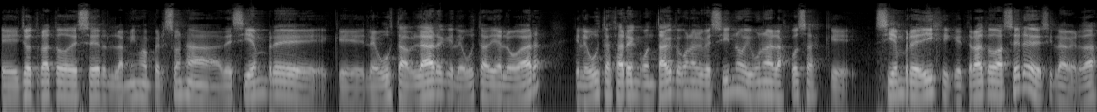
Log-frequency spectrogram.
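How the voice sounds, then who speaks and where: An ordinary speaking voice: a man at medium pitch talks at a moderate pace with fairly even intonation and hardly any pauses. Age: 30s. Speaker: local councillor; town councillor. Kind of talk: TV interview. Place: studio. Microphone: handheld.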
